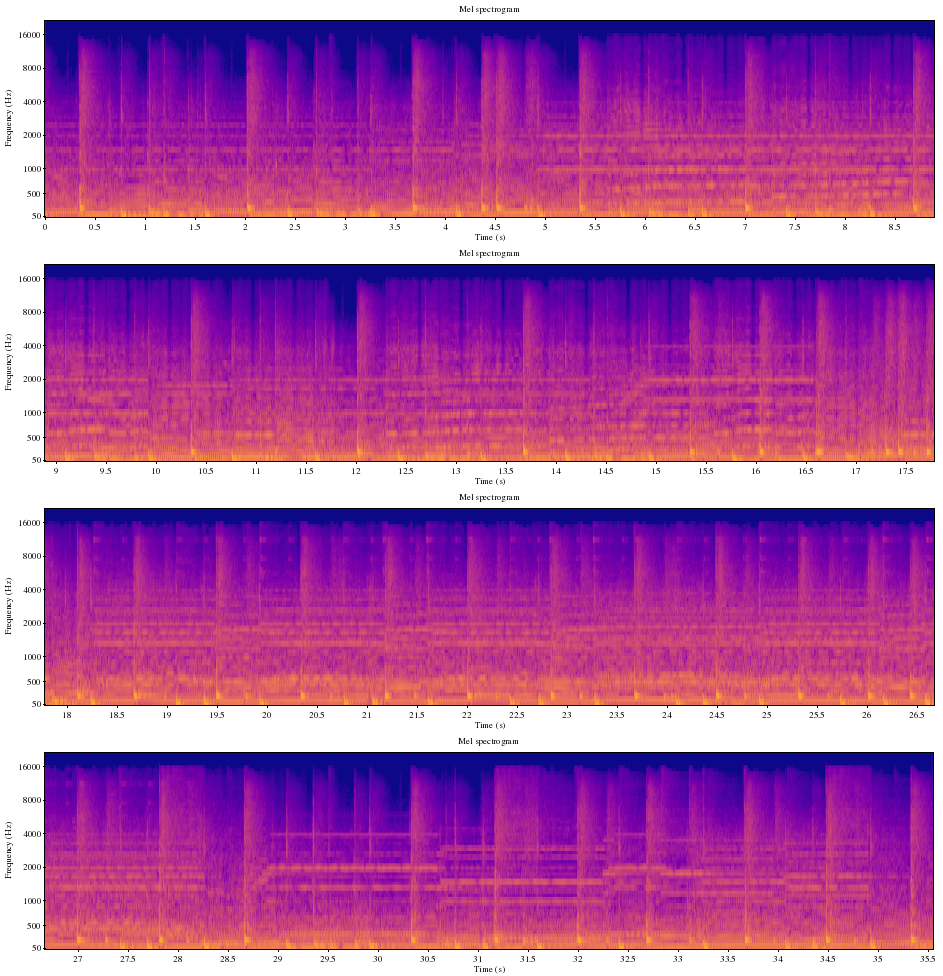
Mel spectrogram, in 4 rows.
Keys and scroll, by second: 1.5 d, 4.1 ctrl+z, 6.0 s, 22.3-24.5 typing, 25.5 shift+s, 28.0 shift+s, 31.4 shift+d, 32.4 shift+d.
